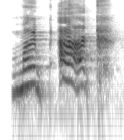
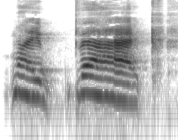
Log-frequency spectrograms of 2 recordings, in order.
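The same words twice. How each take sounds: First: High, squeaky pained cry; almost a squeak. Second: Loud, agonised groan on BACK; pained cry. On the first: Leonard repeating himself under the stranger, pained squeak. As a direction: squeak out BACK in pain, loud and high. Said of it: "comes out almost as a squeak". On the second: Leonard crushed under a stranger, loud pained cry. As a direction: cry out in pain, hitting BACK hard and long. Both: A narrator's reading.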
